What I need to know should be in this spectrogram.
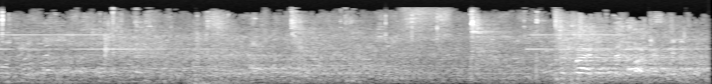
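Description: Footsteps shuffle and squeak on a hard floor in a large echoing hall.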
